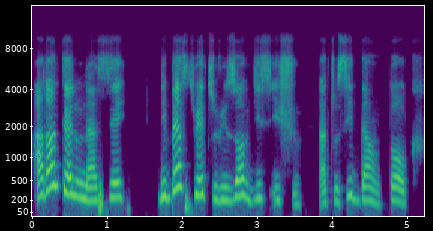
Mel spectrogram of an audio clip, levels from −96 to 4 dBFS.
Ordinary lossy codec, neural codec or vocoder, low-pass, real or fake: Opus, 16 kbps; none; 7.2 kHz; real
